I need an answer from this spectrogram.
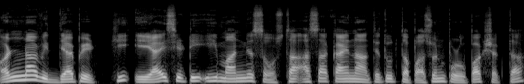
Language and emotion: Goan Konkani, neutral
